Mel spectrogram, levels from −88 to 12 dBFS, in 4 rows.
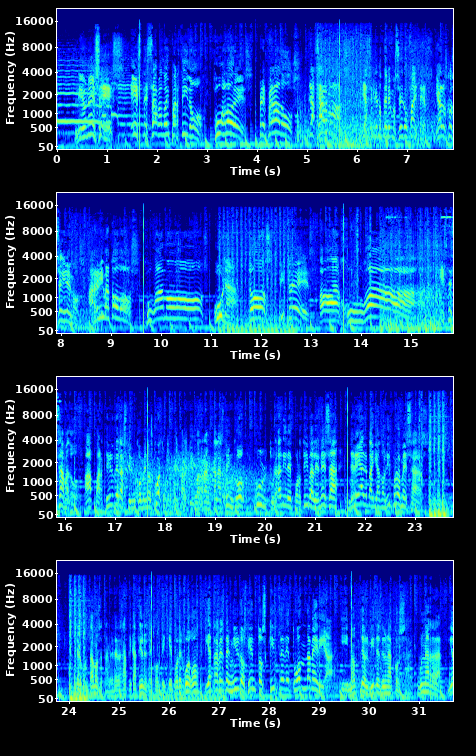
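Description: File header played as audio occurs eight times, at 1.64, 5.64, 9.64, 13.64, 17.64, 21.64, 25.64 and 29.64 seconds, a steady four-second spacing. Each is a sharp, loud click or snap, under a millisecond long, that cuts through the sound regardless of what it is doing. The audio appears to be assembled from four-second pieces whose header bytes were never stripped, so those bytes are played back as raw samples at every join.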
